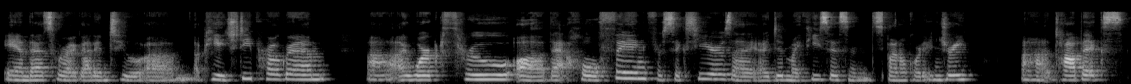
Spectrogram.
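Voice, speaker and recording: A woman's voice: medium pitch, fairly even intonation, measured pace, a bit bright. A woman in her forties from Argentina, a podcast guest telling her story in a rambling, casual way. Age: 40s. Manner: rambling, restarts, acts out quoted dialogue with laughs.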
